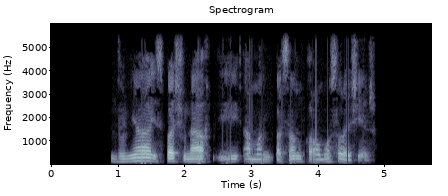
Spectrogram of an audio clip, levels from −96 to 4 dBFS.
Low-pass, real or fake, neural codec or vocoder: 5.4 kHz; real; none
